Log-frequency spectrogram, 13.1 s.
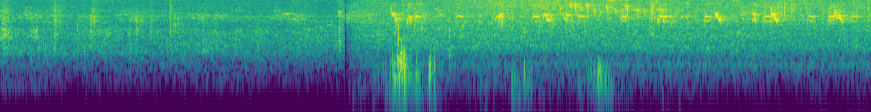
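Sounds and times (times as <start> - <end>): birds chirping: 0.0 - 13.0
steady outdoor hiss: 0.0 - 13.0.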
